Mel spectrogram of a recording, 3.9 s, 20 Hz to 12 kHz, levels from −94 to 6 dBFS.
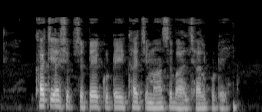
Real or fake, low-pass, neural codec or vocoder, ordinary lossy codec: fake; 7.2 kHz; codec, 16 kHz, 16 kbps, FreqCodec, larger model; MP3, 48 kbps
